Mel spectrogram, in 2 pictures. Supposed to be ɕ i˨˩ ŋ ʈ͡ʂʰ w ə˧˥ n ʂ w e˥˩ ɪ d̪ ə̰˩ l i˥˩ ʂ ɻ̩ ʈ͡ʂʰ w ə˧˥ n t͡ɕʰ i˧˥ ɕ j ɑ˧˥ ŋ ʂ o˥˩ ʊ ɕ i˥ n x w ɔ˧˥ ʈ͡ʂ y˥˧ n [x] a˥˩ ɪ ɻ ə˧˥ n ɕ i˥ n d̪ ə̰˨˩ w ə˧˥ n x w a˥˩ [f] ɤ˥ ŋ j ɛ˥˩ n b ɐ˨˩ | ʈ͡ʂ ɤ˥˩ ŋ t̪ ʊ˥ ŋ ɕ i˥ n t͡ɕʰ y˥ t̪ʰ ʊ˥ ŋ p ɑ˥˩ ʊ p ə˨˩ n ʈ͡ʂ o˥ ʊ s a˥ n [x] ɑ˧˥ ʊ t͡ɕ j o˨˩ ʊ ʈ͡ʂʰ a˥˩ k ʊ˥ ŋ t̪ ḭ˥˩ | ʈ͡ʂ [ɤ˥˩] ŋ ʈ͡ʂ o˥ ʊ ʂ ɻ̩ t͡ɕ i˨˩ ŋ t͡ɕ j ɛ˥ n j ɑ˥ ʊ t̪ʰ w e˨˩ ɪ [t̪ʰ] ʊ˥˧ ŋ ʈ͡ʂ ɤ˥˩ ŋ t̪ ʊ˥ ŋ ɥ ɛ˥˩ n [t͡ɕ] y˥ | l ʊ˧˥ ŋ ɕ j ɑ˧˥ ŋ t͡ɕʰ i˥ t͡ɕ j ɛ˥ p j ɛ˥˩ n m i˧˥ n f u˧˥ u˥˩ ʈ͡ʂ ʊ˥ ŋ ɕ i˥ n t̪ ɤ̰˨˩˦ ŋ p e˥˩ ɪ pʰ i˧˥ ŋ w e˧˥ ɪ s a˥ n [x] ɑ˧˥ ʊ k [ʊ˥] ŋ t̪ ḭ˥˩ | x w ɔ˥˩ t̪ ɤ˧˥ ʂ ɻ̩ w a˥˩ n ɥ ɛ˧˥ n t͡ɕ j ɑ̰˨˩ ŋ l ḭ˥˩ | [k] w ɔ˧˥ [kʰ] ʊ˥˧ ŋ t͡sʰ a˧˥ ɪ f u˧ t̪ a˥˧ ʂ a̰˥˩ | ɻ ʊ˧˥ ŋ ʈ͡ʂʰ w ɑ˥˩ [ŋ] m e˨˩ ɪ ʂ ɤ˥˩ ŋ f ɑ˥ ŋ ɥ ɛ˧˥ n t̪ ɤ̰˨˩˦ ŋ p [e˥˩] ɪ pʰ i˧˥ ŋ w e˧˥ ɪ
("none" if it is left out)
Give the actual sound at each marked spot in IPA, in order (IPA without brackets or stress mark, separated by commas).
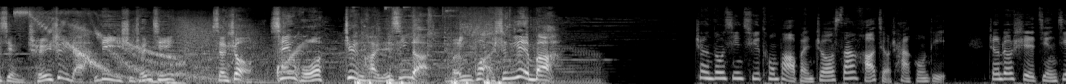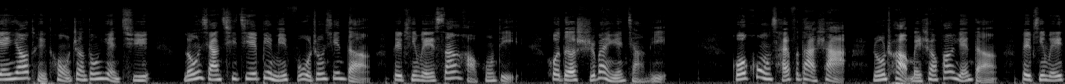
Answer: x, ʂ, x, ɤ˥˩, t̪ʰ, t͡ɕʰ, x, ʊ˥, k, kʰ, ŋ, e˥˩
